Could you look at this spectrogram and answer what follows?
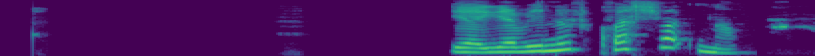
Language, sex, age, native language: Icelandic, female, 8, Icelandic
